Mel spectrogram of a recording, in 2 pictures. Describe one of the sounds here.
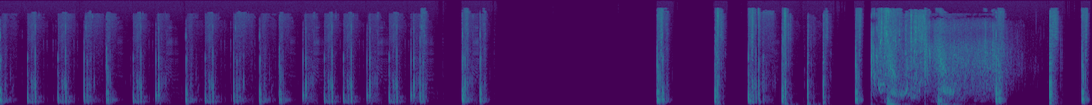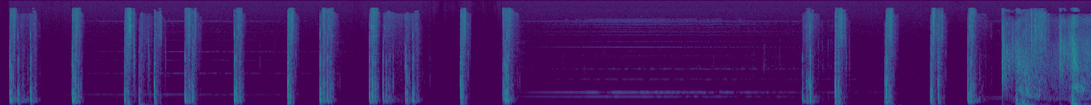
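Footsteps tap quickly on wooden boards.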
